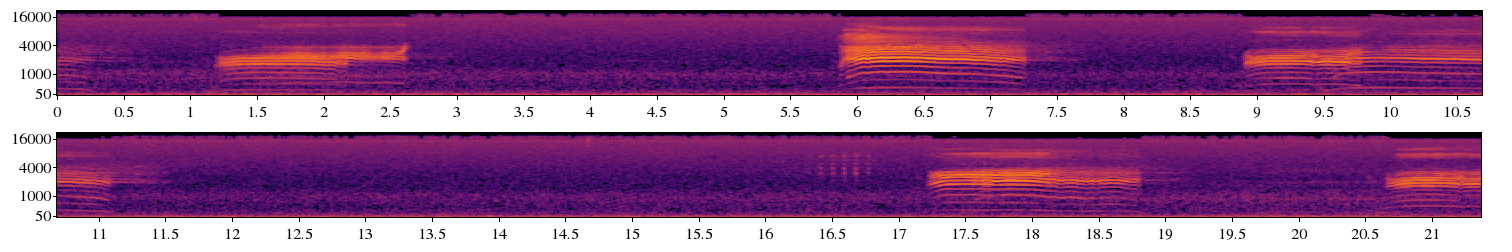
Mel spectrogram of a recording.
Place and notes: Nortower Lodges, Shetland Islands, UK - Sheep
When I came home to Nortower Lodges, where I stayed in Shetland for Shetland Wool Week and for the North Atlantic Sheep and Wool conference, I heard a lot of baaing in the fields. I think this was the day when the ewes were separated from their ram lambs and the lambs were sent for meat. It was a lot of baaing, late into the night and I stood for a while and listened before heading to my bed.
